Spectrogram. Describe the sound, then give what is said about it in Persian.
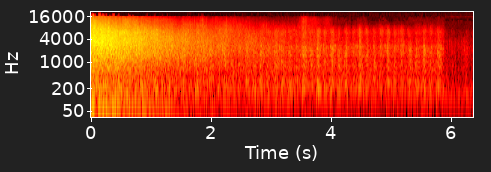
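A heavy train rumbles and rattles with a steady rhythmic clatter of wheels, loud at first and gradually receding as it moves off again after stopping for a flock of sheep. No one speaks. “هی نگاه کن، قطار بدون ما حرکت دادن.”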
